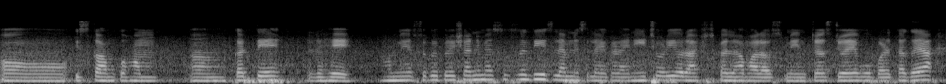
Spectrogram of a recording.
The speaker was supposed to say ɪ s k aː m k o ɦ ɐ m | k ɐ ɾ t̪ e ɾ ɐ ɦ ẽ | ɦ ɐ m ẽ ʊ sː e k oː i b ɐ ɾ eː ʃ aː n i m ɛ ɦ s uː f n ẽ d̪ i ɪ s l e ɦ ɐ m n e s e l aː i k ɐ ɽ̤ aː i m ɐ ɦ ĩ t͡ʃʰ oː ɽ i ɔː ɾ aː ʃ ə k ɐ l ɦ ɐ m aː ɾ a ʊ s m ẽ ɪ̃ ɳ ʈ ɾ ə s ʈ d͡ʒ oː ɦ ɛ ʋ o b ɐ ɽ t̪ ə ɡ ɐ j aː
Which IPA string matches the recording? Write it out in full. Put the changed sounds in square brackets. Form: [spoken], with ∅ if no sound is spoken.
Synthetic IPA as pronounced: ɪ s k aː m k o ɦ ɐ m | k ɐ ɾ t̪ e ɾ ɐ ɦ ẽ | ɦ ɐ m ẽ ʊ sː e k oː i [p] ɐ ɾ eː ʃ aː n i m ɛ ɦ s uː [s] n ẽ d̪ i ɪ s l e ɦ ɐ m n e s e l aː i k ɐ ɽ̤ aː i [n] ɐ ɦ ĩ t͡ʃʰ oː ɽ i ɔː ɾ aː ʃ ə k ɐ l ɦ ɐ m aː ɾ a ʊ s m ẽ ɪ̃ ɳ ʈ ɾ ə s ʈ d͡ʒ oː ɦ ɛ ʋ o b ɐ ɽ t̪ [a] ɡ ɐ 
